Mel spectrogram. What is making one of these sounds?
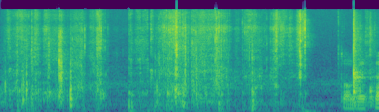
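Plastic wrapping crinkles inside a box.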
